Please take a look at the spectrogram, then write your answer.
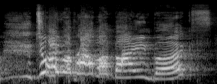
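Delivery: high, loud, slow mock panic; mock alarm. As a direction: gasp at your own habit, hammed-up. Self-mocking about book buying.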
